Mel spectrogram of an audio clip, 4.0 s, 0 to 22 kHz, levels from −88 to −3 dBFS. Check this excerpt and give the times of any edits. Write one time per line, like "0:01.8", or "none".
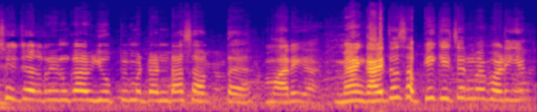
0:02.0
